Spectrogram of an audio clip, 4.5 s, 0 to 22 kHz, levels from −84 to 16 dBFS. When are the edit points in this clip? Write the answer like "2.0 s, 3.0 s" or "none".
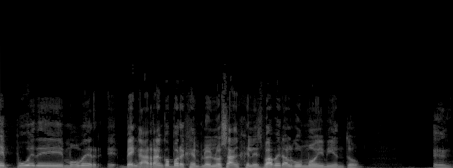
none

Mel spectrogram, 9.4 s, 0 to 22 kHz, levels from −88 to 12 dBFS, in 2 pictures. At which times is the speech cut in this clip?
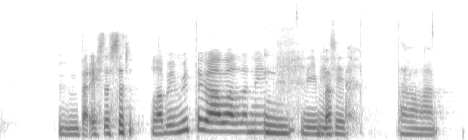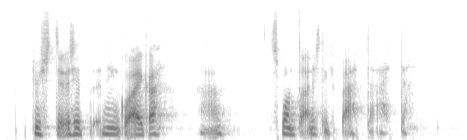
none

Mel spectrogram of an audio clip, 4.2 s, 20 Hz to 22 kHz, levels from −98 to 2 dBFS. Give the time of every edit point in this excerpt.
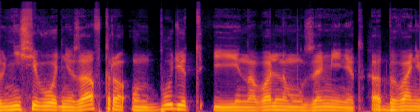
none

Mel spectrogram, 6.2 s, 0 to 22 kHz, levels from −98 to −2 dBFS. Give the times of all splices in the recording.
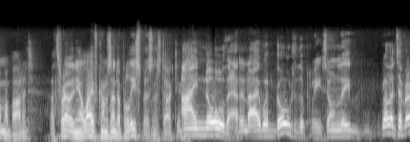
none

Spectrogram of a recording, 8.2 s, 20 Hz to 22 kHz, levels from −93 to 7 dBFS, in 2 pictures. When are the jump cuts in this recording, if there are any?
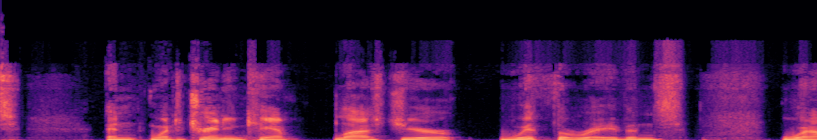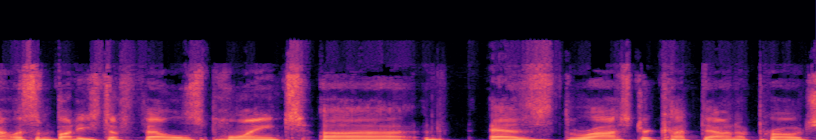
3.8 s

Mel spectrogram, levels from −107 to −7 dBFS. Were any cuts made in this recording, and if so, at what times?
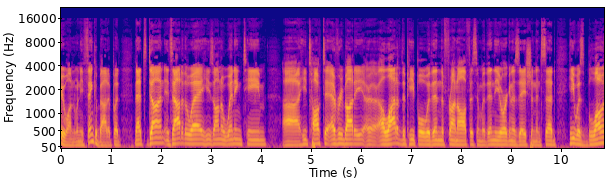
none

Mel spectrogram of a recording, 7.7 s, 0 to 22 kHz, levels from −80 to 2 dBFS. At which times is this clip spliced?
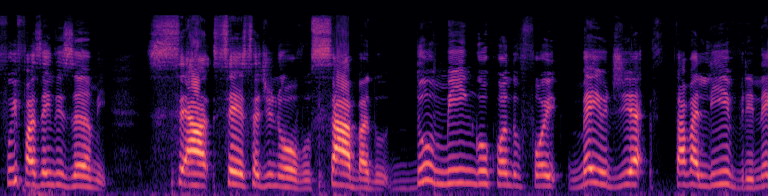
none

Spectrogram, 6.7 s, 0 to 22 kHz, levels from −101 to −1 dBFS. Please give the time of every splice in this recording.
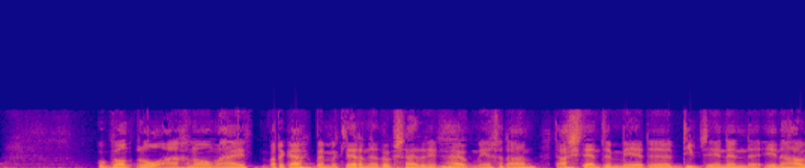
1.1 s, 2.1 s, 4.6 s, 5.4 s

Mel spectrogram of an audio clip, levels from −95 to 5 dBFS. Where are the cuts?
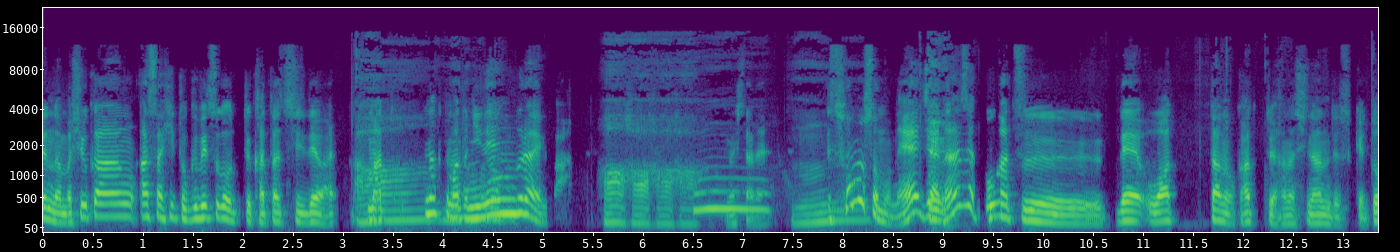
3.0 s, 10.7 s

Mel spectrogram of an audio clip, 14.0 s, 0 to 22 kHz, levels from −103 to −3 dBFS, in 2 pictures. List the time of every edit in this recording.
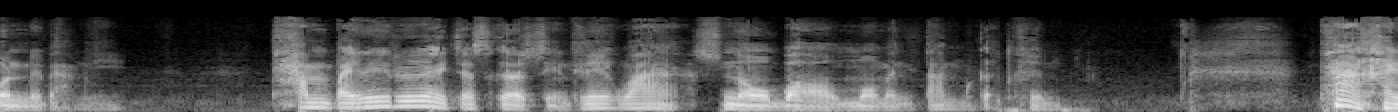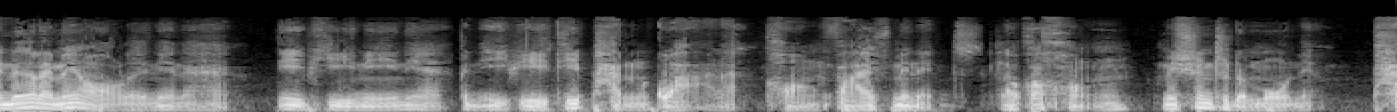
8.4 s, 9.2 s, 11.9 s

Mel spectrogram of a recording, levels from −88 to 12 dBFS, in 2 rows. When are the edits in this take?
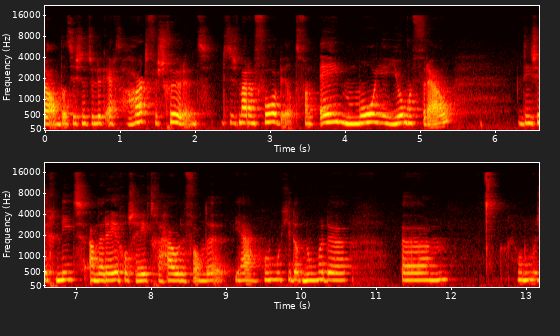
6.2 s

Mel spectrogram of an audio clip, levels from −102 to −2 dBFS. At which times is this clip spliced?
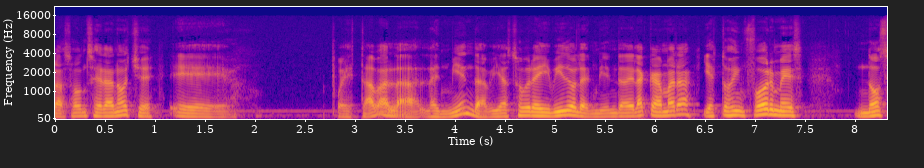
1.1 s, 6.4 s

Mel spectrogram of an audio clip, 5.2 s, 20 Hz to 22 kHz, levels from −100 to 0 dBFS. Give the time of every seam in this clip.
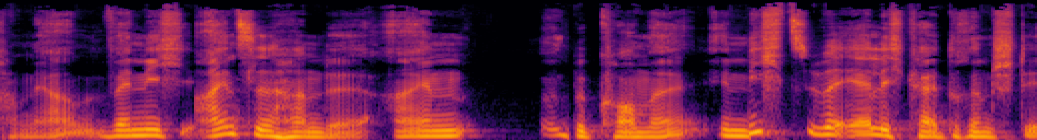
1.0 s, 2.8 s, 3.7 s

